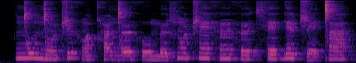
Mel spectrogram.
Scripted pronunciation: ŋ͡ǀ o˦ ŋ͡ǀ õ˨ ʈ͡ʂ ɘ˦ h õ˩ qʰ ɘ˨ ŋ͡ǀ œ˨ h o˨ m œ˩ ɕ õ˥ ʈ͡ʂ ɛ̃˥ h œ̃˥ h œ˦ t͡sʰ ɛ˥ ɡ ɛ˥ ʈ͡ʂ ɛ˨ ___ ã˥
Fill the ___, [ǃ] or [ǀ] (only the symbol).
ǀ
